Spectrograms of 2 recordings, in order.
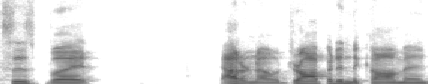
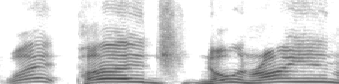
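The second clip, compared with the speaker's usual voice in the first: much higher-pitched, incredulous imitation of upset fans; mock outrage; 11 semitones higher, much slower than usual. Fans protesting his pick of favorite Ranger, mock outrage. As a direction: imitate indignant fans in a high, disbelieving voice. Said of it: "some people get mad".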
